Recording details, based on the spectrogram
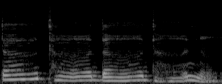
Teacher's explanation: उसके बाद त थ द ध न, ये दंत्य है। क्योंकि जब हम इनका उच्चारण करते हैं तो जो है जीवा हमारे दांतों को छूती है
